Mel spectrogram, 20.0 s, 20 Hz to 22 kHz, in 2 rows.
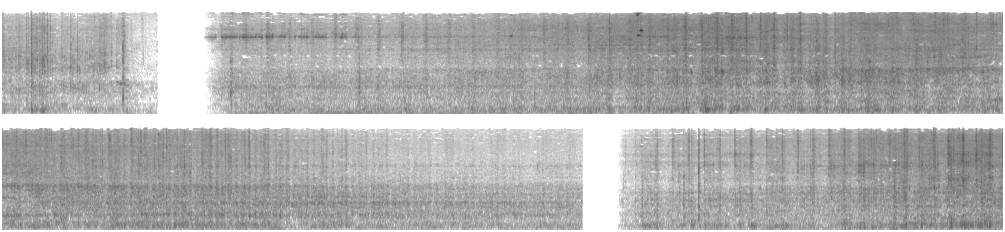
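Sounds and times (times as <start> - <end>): toy train rattling on plastic track: 2.3 - 12.9, 16.3 - 20.0.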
